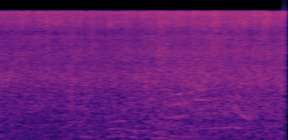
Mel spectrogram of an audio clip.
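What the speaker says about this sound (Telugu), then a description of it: "బెంగళూరులో ఫుల్ వర్షం పడుతుందండి" Heavy rain falls steadily in Bengaluru as a dense, continuous wash of noise, close and even throughout with no talk.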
